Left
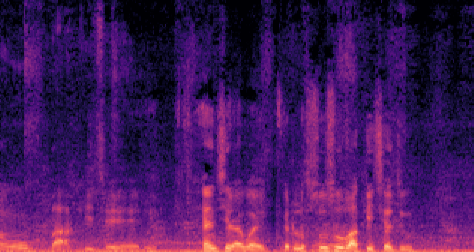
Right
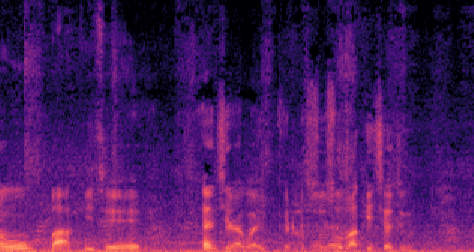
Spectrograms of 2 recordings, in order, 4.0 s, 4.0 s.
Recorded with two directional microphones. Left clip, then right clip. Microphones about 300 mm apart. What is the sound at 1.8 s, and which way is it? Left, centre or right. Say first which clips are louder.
Speech: left 9 dB; centre.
